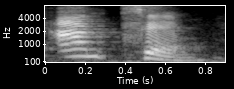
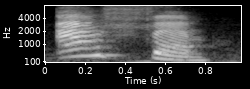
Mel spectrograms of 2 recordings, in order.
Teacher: Instead of saying anthem with my tongue inside, I need to say anthem with my tongue outside.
